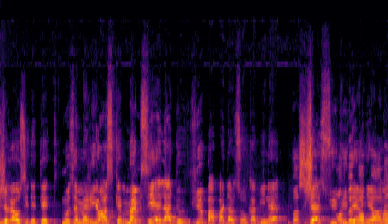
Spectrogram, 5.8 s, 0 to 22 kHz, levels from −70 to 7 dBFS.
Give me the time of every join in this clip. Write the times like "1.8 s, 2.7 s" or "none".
0.8 s, 4.3 s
